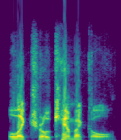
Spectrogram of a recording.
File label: "electrochemical", American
